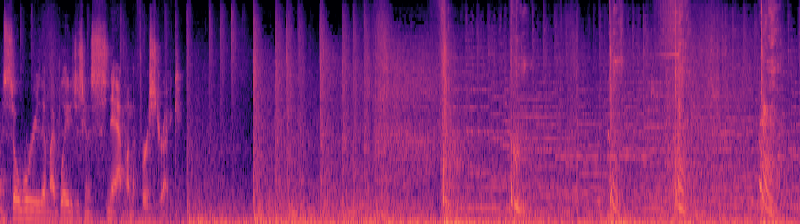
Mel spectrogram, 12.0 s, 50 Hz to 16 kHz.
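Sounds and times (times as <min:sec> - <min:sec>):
dramatic music with steady beat: 0:00.0 - 0:12.0
knife chopping into wooden log: 0:07.6 - 0:08.0.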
